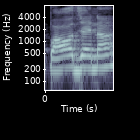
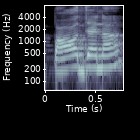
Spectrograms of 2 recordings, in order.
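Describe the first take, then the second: No difference in how they are said.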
